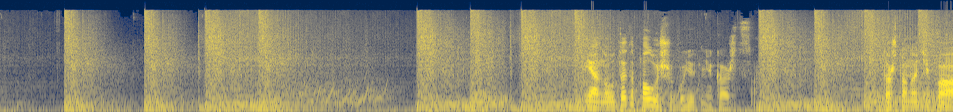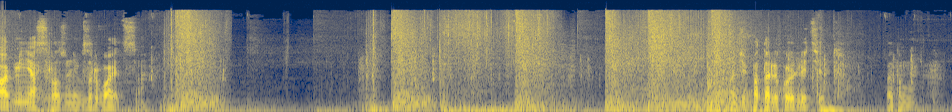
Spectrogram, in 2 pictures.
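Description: Video game sound effects pop and blast.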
